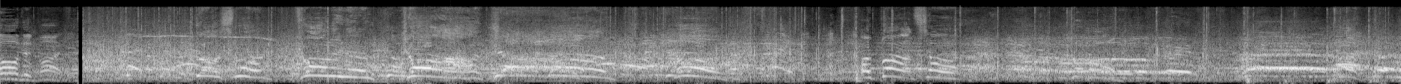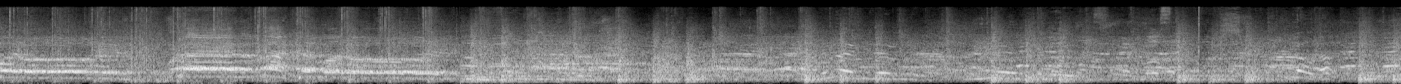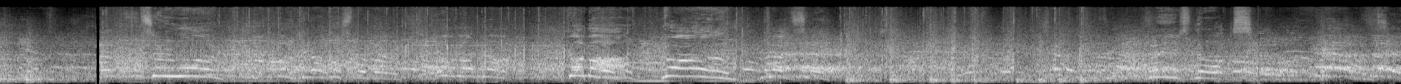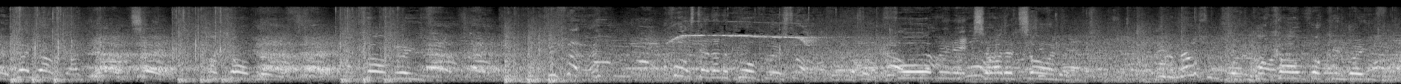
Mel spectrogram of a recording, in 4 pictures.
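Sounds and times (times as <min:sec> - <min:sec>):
football crowd cheering and chanting: 0:00.0 - 0:56.0.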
